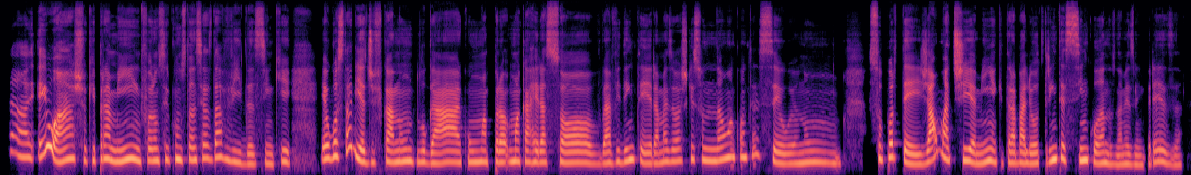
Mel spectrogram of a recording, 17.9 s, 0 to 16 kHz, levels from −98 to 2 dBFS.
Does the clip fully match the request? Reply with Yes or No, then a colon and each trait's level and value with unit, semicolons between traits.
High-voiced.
Yes: high, 200 Hz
